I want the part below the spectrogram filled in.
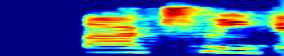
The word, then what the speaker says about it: Lakshmi: Lakshmi, thank you. I could not get that out of my mouth. – I don't even know if I'm pronouncing that correctly, but no, you are.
